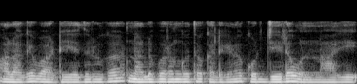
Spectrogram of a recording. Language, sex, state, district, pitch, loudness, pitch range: Telugu, male, Telangana, Hyderabad, 120 Hz, -12 LUFS, 115-125 Hz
